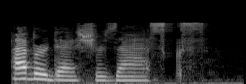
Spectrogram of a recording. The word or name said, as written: Haberdashers' Askes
